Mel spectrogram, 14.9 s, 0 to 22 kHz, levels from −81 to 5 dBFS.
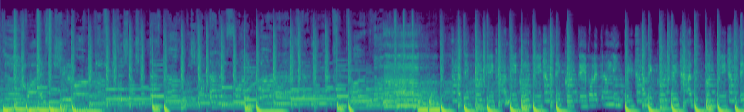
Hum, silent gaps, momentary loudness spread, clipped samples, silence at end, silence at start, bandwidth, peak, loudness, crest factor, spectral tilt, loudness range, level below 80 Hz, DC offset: none; none; 6 LU; under 0.1%; 0 s; 0 s; 16 kHz; -4 dBFS; -20 LUFS; 16 dB; -5 dB/octave; 2 LU; -22 dBFS; under 0.1%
